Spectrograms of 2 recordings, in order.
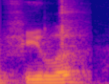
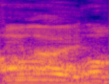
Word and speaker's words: Fila: Fila. Oh, Fila. okay. All right, you got it. I got you. He pronounces the proper way.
